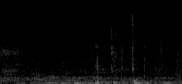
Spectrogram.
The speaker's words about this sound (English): You really just typing with one hand there.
